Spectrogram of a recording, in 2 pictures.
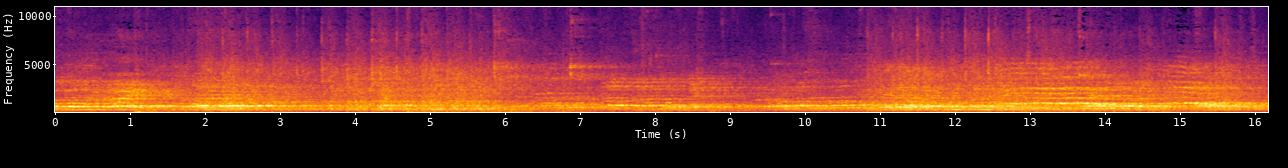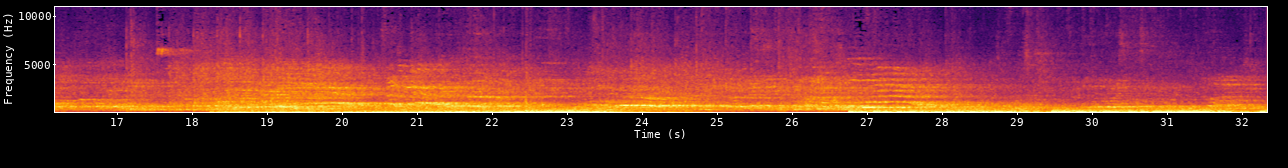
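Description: A futsal ball being kicked and bouncing on a wooden sports-hall floor, with players' and spectators' voices echoing in the hall. A low rumble comes in a little past halfway, breaks off briefly, then returns near the end.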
